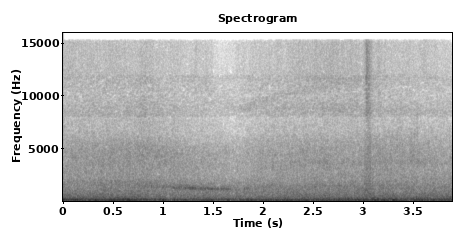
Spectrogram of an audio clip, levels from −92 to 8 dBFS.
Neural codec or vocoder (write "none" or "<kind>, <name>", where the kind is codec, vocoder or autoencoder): none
